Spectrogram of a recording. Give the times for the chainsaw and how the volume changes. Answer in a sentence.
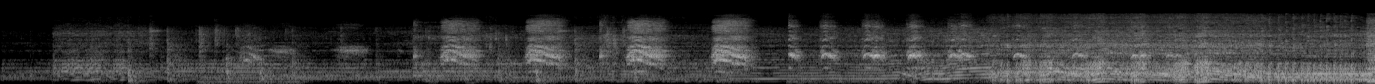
You can hear the chainsaw from 0.0 to 13.7 s, getting louder.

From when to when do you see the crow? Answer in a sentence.
You can hear the crow from 2.4 to 11.7 s.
